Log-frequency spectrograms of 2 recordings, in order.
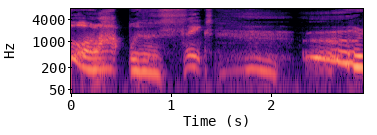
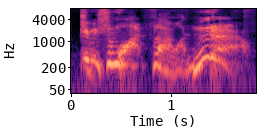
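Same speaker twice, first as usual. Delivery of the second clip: demanding wolf; 7 semitones higher, 3 dB louder, slower than usual. Acted. Wolf bursting into bakery.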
